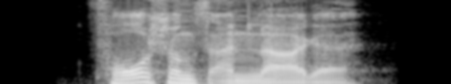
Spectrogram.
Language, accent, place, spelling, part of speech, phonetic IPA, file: German, Germany, Berlin, Forschungsanlage, noun, [ˈfɔʁʃʊŋsˌʔanlaːɡə], De-Forschungsanlage.ogg
- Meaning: research facility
